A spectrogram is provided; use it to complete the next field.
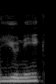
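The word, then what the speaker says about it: Younique: Facebook there's a there's a cosmetic brand called unique it's spelled y o u n i quu e and she is a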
